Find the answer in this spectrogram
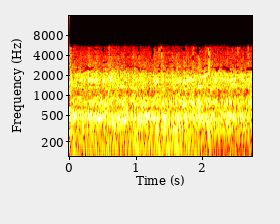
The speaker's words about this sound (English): There was no answer, and suddenly I realized that I was hanging on the side of a speeding train. I climbed slowly up the iron ladder, the wind tearing against my body.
